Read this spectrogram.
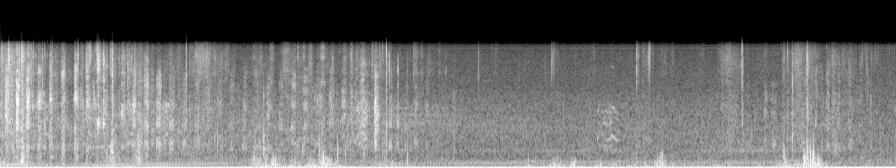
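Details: Unable to reach his toy, the pet dog Dante breathes in rapid, raspy pants that are strongest at first and then fade softer, with occasional louder huffs and a person's coaxing words nearby.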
